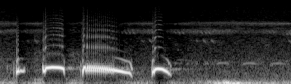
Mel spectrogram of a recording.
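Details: Spotted dove kept as a decoy, calling at dawn on 22 October to stir up and train another bird; one loud phrase: brief coo, two short coos, a long drawn note falling at the end, a last short coo, then low rumble.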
